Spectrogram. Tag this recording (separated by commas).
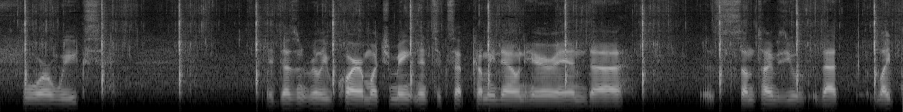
pumping water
